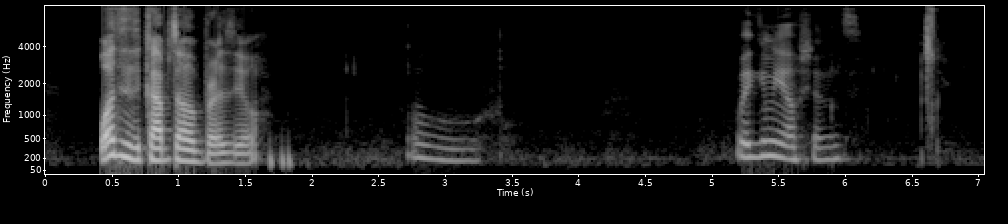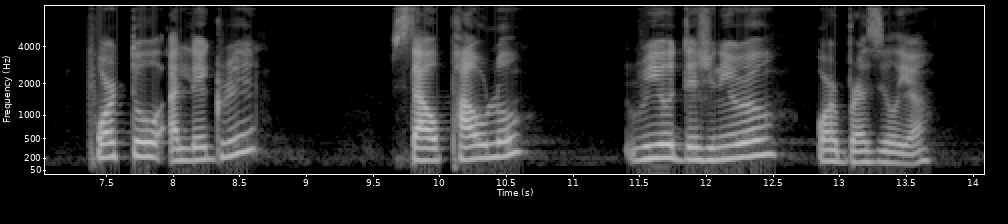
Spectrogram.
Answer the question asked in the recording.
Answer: No, it's Brasilia.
